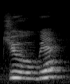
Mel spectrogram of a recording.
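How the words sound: The ll is pronounced as a dj sound. "Ele pode ter o som de D J"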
